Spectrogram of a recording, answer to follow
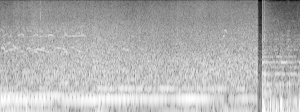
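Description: Stock sound-effect track of ocean surf with seagulls calling, under a soft, held music chord. About five seconds in it cuts off abruptly to a different, louder track.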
